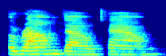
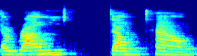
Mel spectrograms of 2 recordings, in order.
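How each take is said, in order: First: The D sound is pronounced once. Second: The D sound is pronounced twice. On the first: The speaker calls it right. "We just say one D" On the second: The speaker calls it wrong. "We don't say around downtown. No, we don't double D"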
